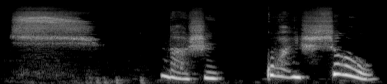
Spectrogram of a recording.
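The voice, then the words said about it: Hushed whisper. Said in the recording (Chinese): “兔妈妈小声说”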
